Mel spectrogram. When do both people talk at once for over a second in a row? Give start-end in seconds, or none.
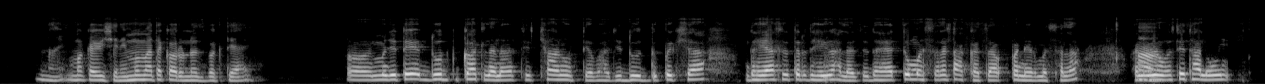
none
